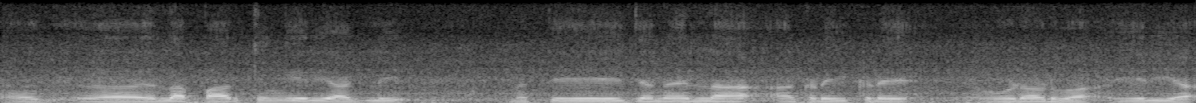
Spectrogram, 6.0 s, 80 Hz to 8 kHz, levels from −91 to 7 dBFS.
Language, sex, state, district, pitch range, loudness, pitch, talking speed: Kannada, male, Karnataka, Dakshina Kannada, 105-110 Hz, -16 LUFS, 110 Hz, 150 wpm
